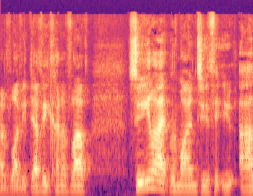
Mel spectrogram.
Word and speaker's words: sugilite: Sometimes pronounced sugarlite, but it's sugilite. It was discovered by a Japanese petrologist called Kenichi Sugi.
